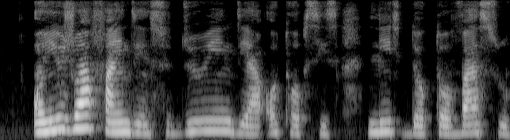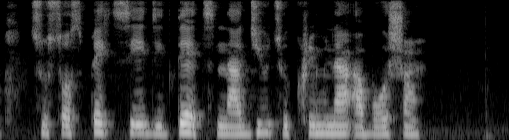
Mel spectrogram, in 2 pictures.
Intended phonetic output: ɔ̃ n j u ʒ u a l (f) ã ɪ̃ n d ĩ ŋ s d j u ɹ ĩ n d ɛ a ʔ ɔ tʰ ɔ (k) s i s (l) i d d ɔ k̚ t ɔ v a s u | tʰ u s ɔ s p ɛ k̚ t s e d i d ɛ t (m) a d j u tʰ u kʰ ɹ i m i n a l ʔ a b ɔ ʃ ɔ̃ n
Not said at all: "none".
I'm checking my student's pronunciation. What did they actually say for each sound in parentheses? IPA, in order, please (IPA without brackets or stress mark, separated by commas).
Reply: f, p, l, n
